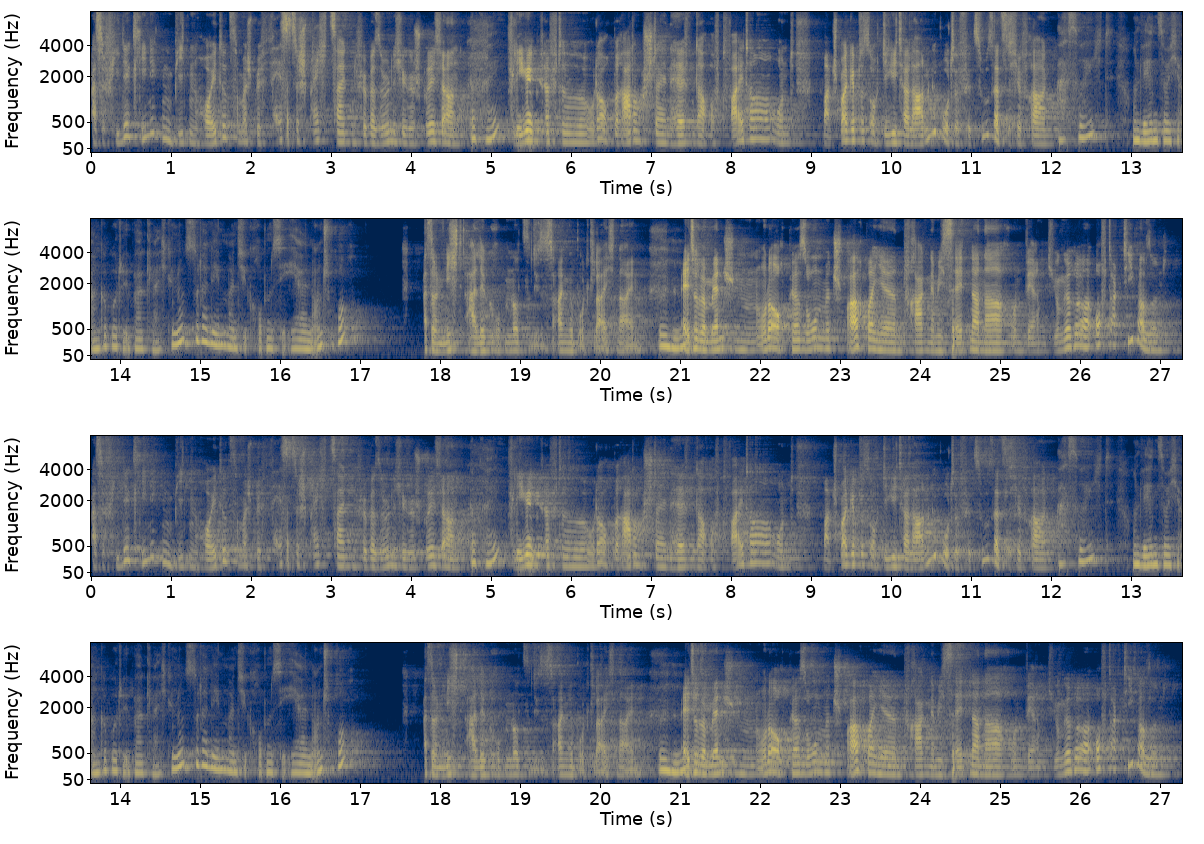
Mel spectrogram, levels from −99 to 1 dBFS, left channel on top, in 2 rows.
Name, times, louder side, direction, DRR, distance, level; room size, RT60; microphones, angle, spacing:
voice 1, 0.0-5.0 5.2-12.0 17.8-20.8 21.0-27.1, left 4 dB, 75° left, 10 dB, 1.7 m, -28 dB
voice 2, 4.7-5.1 12.1-16.9 20.7-21.1, left 1 dB, 15° left, 10 dB, 0.8 m, -31 dB
24.5 x 21.5 x 7.6 m, 1.2 s
head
